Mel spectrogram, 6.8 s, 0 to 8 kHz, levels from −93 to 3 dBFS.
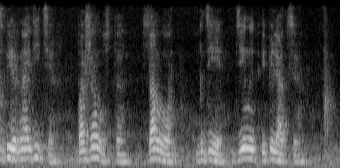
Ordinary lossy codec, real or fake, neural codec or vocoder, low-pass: Opus, 24 kbps; fake; codec, 16 kHz, 16 kbps, FunCodec, trained on Chinese and English, 50 frames a second; 7.2 kHz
